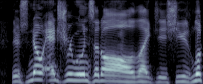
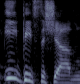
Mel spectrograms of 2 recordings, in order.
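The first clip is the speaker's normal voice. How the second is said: ordinary delivery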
